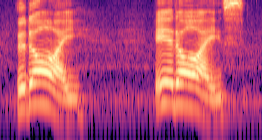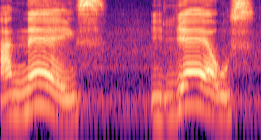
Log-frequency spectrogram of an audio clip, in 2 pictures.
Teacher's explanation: Ele é um ditongo aberto e está na última sílaba.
